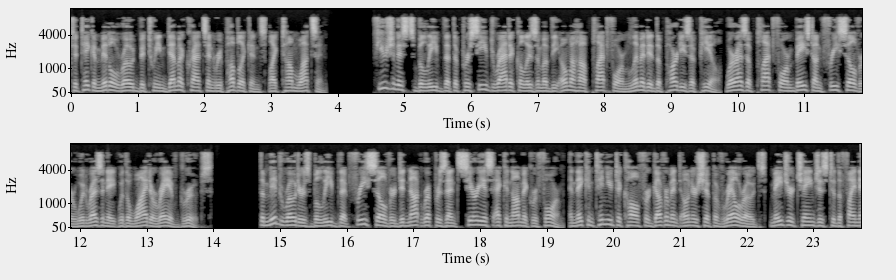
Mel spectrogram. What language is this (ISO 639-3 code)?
eng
